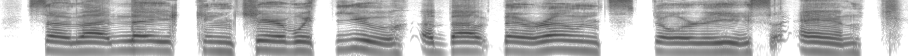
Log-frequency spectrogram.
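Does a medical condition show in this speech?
Yes: traumatic brain injury.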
